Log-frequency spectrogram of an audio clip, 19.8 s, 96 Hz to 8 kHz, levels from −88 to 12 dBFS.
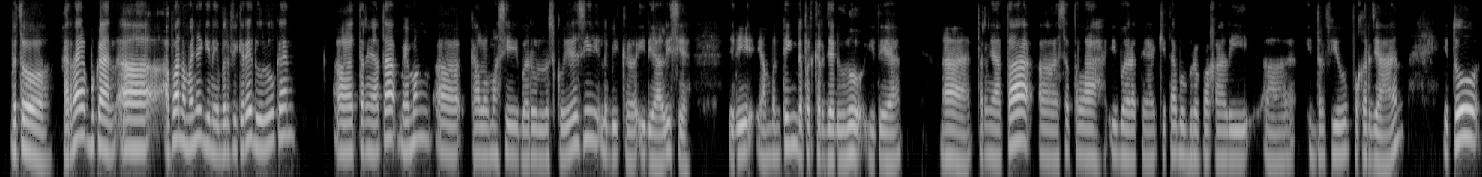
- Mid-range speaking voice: Yes, medium, 170 Hz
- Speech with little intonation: No, average, 4.1 semitones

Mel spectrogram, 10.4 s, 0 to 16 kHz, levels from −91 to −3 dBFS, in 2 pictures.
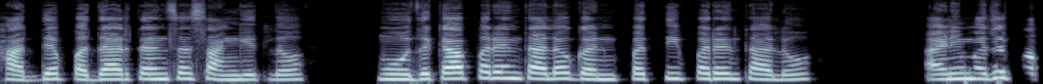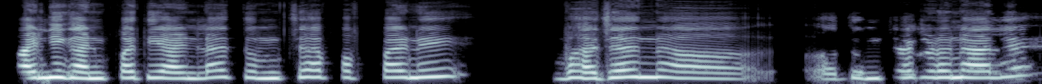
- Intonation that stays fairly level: No, average, 3.5 semitones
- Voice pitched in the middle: No, very high, 250 Hz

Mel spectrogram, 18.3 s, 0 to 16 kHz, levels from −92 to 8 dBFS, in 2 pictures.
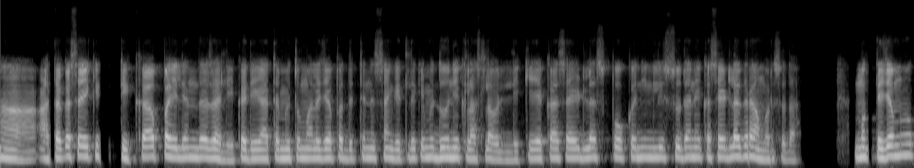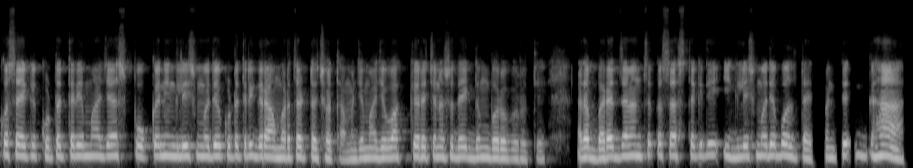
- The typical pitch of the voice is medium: Yes, medium, 175 Hz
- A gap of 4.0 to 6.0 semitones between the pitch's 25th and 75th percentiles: No, average, 2.9 semitones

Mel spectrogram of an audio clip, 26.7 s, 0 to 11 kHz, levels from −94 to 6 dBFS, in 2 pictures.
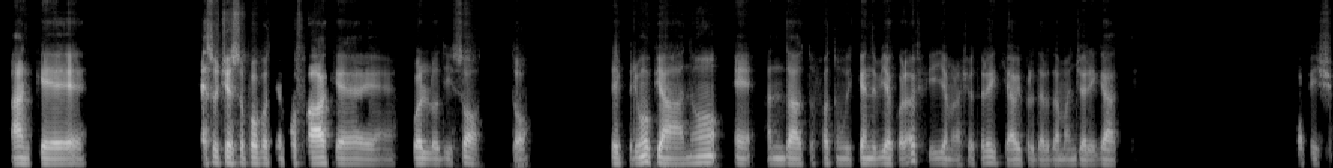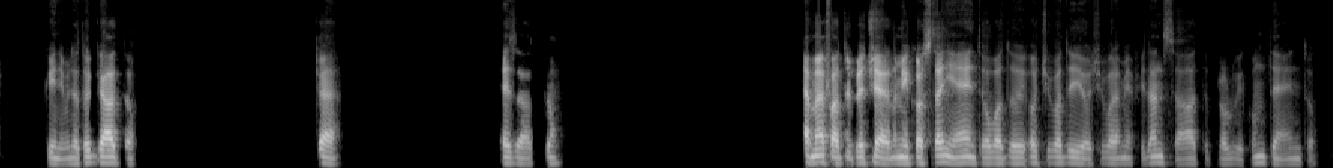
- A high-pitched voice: No, low, 105 Hz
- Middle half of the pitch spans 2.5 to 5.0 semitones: No, narrow, 2.1 semitones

